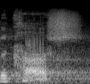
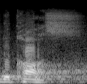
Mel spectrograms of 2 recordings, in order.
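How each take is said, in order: First: It is said in an American accent. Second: It is said in a Nigerian accent.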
